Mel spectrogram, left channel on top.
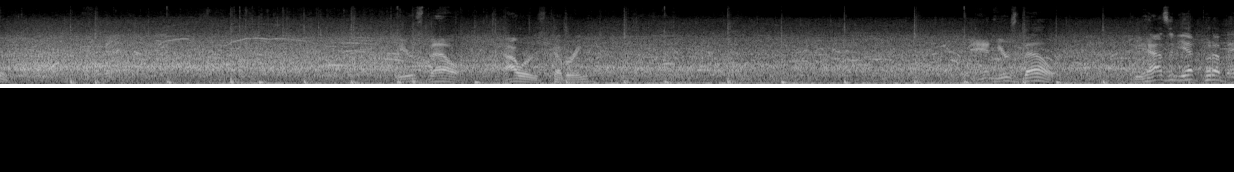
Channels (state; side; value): silent; right; digital silence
